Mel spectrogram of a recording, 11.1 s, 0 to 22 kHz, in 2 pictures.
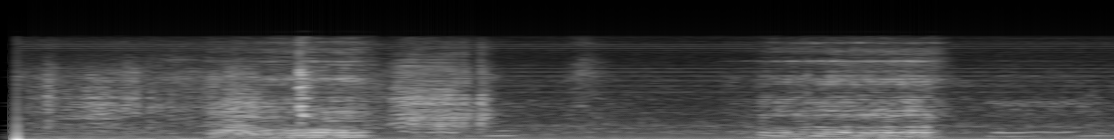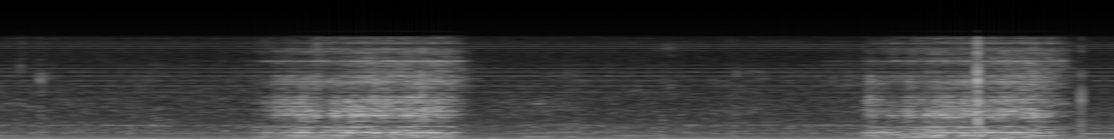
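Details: Loud, rough snores about every three seconds, around 20 a minute, over steady background noise; ordinary snoring in a sleeping man just before being woken with a shout of fire.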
